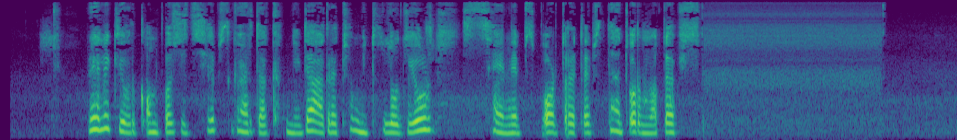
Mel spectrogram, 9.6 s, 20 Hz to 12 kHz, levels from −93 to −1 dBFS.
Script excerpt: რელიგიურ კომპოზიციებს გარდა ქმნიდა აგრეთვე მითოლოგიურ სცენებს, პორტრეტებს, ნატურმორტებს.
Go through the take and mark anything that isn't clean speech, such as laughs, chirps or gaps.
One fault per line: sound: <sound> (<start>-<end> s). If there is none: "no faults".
no faults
